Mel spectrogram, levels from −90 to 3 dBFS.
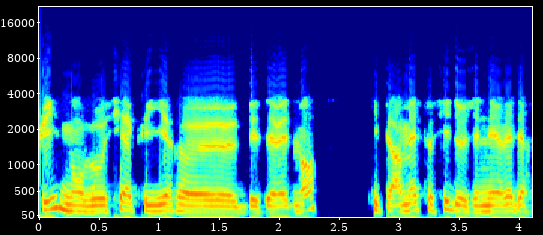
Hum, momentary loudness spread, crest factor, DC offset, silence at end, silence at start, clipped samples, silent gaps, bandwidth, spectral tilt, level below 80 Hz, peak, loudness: none; 6 LU; 12 dB; 0.6%; 0 s; 0 s; under 0.1%; none; 7.2 kHz; -8 dB/octave; -60 dBFS; -10 dBFS; -22 LUFS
